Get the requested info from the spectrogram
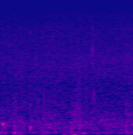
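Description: Faint footsteps and light trekking-pole taps on a dirt trail strewn with dry leaves, a few soft ticks over a low, even background.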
